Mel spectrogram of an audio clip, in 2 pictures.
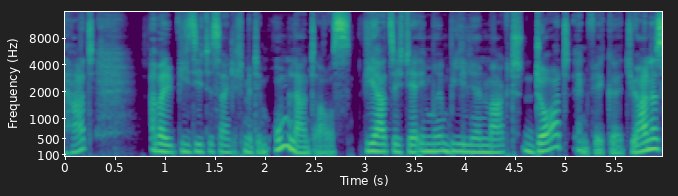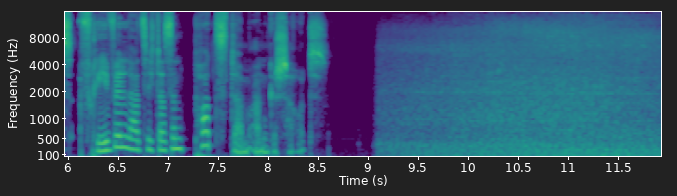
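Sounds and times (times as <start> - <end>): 
speech: 0.0 - 9.3
concrete mixer trucks driving in a long line beside a park in Potsdam: 9.1 - 11.9.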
